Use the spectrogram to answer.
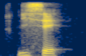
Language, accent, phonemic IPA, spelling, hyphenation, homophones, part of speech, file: French, France, /li.se/, lycées, ly‧cées, lycée, noun, LL-Q150 (fra)-lycées.wav
- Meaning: plural of lycée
